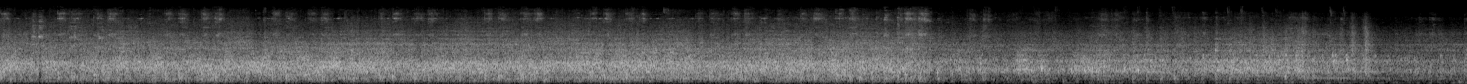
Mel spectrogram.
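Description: Passenger coaches of an express train rolling past close by, a steady rumble of wheels on rail with the clickety-clack of wheels crossing rail joints. It gets somewhat quieter in the last few seconds.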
